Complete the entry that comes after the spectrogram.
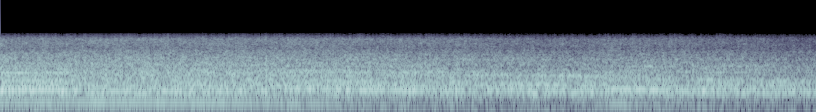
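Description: Honda Civic LSi's four-cylinder engine running as the car drives at speed, heard from inside the cabin; its steady note eases slightly about half a second in.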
